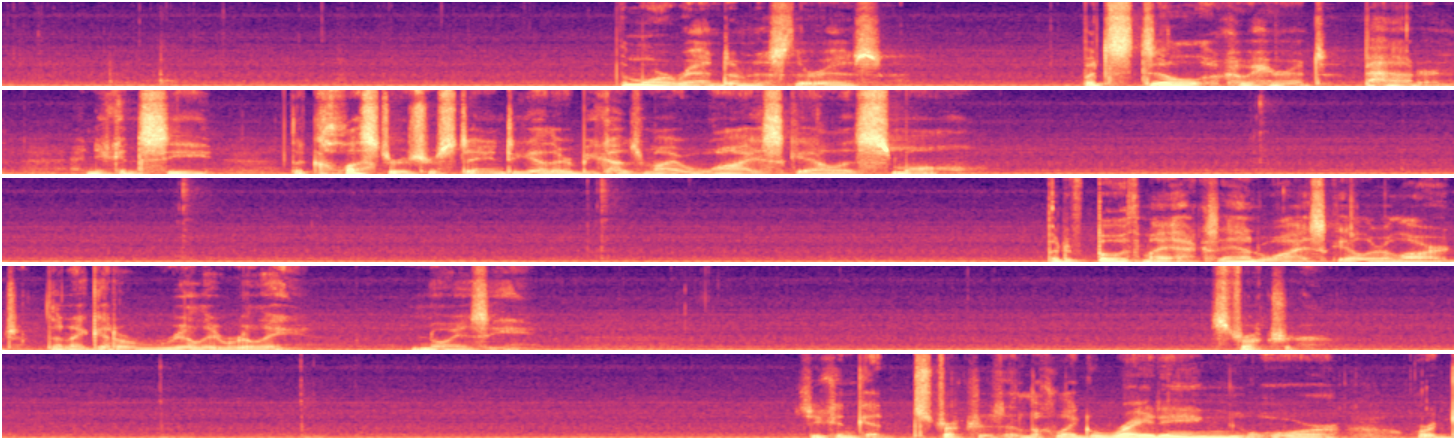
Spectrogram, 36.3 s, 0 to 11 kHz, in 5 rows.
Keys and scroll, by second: 29.8 1.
